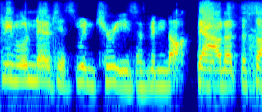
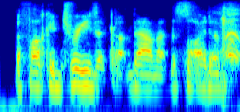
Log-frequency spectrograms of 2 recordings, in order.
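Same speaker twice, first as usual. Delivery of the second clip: put-on Cockney-accented speech. Answering a party member's question in character with an East End London accent. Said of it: "Krill if Krill was brought up in the East End of London".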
